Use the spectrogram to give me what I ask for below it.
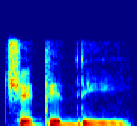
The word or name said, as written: chickadee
